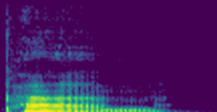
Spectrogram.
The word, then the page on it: perm: British English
